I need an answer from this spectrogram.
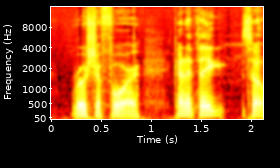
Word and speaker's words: Rochefort: How do you pronounce his name? Rochefort kind of thing.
